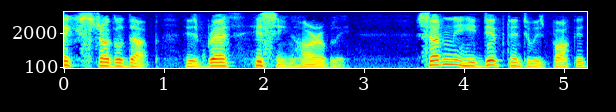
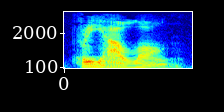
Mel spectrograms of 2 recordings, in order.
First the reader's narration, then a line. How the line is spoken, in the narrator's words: Reich said through his teeth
